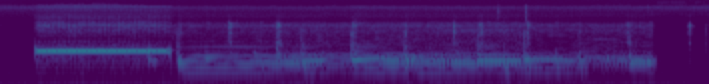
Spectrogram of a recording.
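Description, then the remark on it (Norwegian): A steady electronic telephone tone sounds for about a second as a call to Oslo City Legesenter, a medical centre in Oslo, is transferred to an available customer service agent, then gives way to a thin, looping hold melody of synthetic notes heard over a phone line, ending abruptly with a faint click. “Du settes nå over til en ledig kundebehandler. Et øyeblikk. Please hold.”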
